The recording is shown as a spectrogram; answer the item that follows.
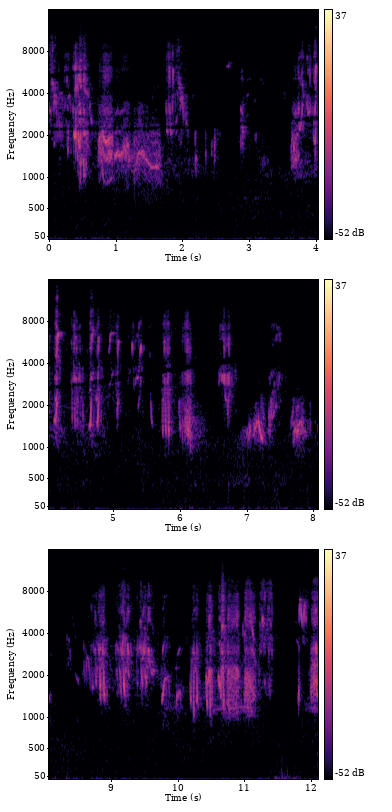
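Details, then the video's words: A common starling pours out a dense, rambling medley of harsh squawks, clicks, rattles and thin whistles in continuous bursts, with a faint rising mechanical whine underneath. "ホシムクドリ鳴き声 / Common Starling"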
